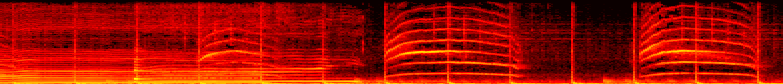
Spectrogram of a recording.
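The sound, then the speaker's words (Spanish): Voices imitating kitten meows for a kitten party with techno, several high, drawn-out mews overlapping one another, set over a steady thumping techno beat that pulses about twice a second. “Vamos a hacer unos sonidos de. Ay, de gatitos.”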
